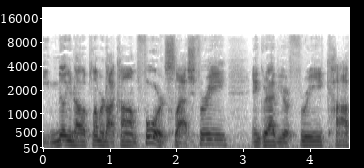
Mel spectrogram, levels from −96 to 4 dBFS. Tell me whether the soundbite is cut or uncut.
uncut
